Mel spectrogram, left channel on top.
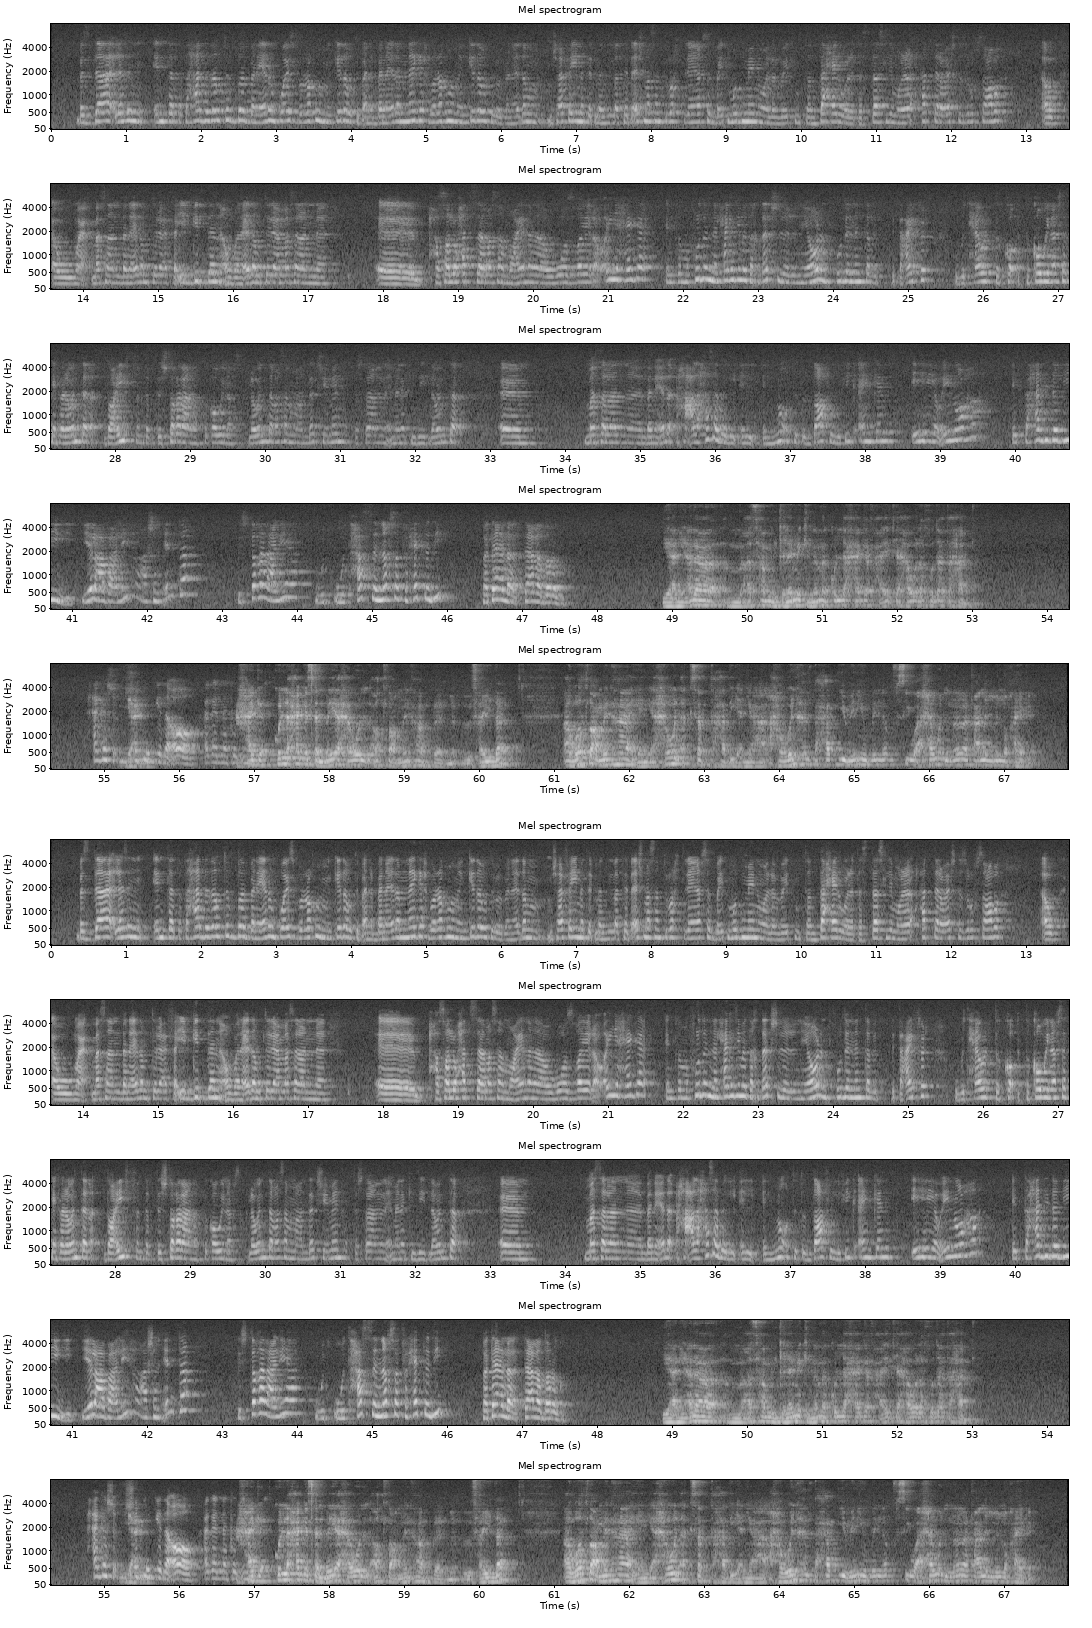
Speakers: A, on the right (about 35°); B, on the left (about 20°).
A: بس ده لازم انت تتحدى ده وتفضل بني ادم كويس بالرغم من كده وتبقى بني ادم ناجح بالرغم من كده وتبقى بني ادم مش عارفه ايه ما تب- ما- ما تبقاش مثلا تروح تلاقي نفسك بقيت مدمن ولا بقيت تنتحر ولا تستسلم ولا حتى لو عشت ظروف صعبه او او مع- مثلا بني ادم طلع فقير جدا او بني ادم طلع مثلا آه، حصل له حادثة مثلا معينة وهو صغير او اي حاجة انت المفروض ان الحاجة دي ما تاخدكش للانهيار انت المفروض ان انت بت- بتعافر وبتحاول تق- تقوي نفسك يعني فلو انت ن- ضعيف فانت بتشتغل على انك تقوي نفسك لو انت مثلا ما عندكش ايمان فبتشتغل على ان ايمانك يزيد لو انت آم، مثلا بني ادم ح- على حسب ال- ال- النقطة الضعف اللي فيك ايا كانت ايه هي وايه نوعها التحدي ده بيجي يلعب عليها عشان انت تشتغل عليها وت- وتحسن نفسك في الحتة دي فتعلى تعلى درجة
B: يعني انا أم- افهم من كلامك ان انا كل حاجه في حياتي احاول اخدها تحدي
A: حاجه ش-
B: يعني
A: شبه كده اه حاجه انك انك
B: حاجة كل حاجة سلبية أحاول أطلع منها ب- ب- بفايدة أو أطلع منها يعني أحاول أكسب تحدي يعني أحولها لتحدي بيني وبين نفسي وأحاول إن أنا أتعلم منه حاجة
